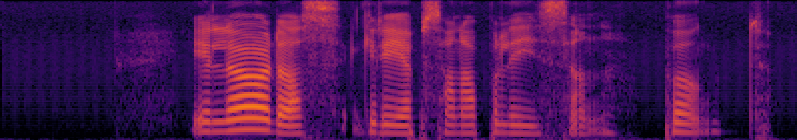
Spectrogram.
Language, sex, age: Swedish, female, 47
